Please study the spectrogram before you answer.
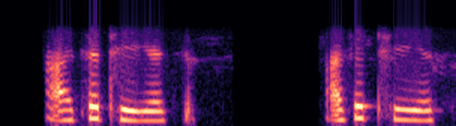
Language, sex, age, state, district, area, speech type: Bengali, female, 18-30, West Bengal, Nadia, rural, conversation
